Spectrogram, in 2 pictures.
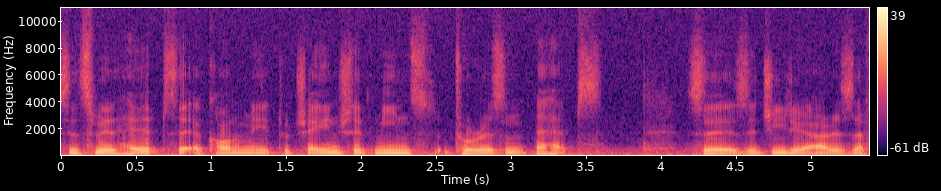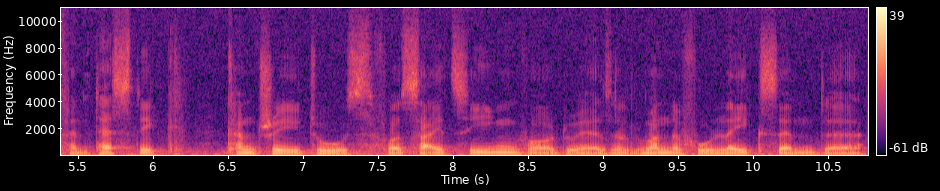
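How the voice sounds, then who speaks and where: A man with a German accent speaks at a moderate pace, his very deep, low pitch carrying lively intonation. Noticeable background noise is present. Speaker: economics specialist. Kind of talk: roundtable discussion. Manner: halting.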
